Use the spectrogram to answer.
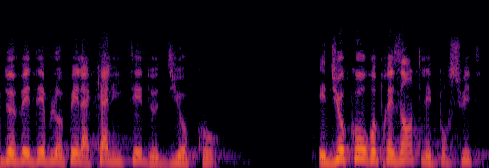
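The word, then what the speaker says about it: διώκω: Le suivant, Dioko. Dioko. Un Timothée, chapitre 6, le mot dioko s'écrit D-I-O-K-O, dioko.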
